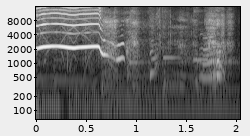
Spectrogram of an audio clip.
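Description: A shrill, high-pitched squeal that slides up quickly, holds for under a second, then drops away, over steady background music.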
